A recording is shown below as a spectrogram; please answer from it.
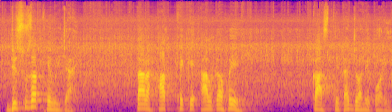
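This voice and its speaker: A man's voice: mid-range voice, noisy background. Man steadily narrating a horror story.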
